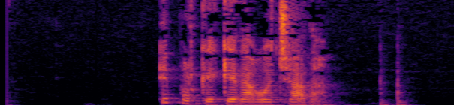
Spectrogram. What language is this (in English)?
Galician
